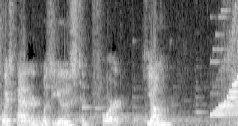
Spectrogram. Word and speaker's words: hyung: And the third syllable is hyung.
